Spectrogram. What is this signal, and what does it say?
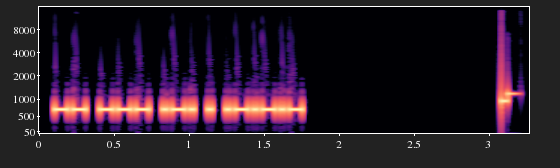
Morse code, heard as a keyed tone, about 37 wpm, 700 Hz. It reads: MORE.
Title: Sentences from Top 1000 Words - Review Part 4 - 40wpm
